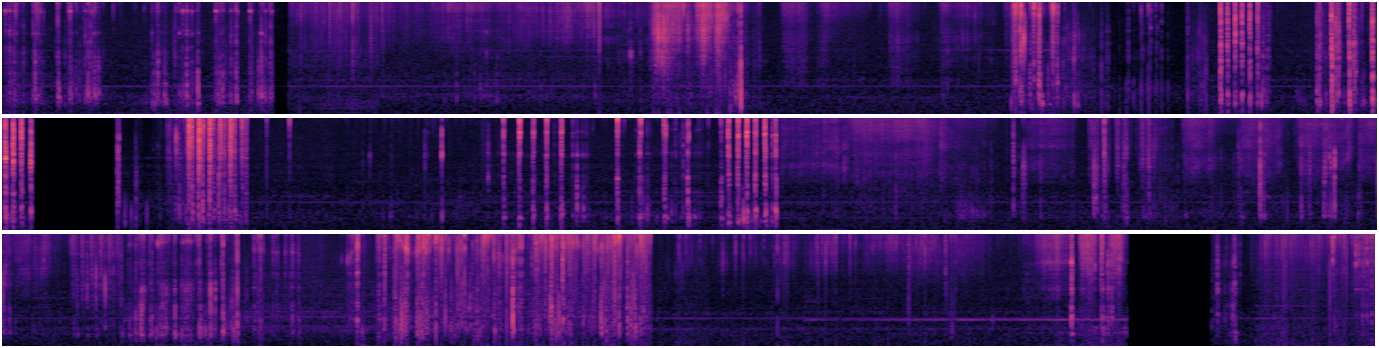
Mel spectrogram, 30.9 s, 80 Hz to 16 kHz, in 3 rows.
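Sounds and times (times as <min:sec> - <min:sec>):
slime crackling and popping: 0:00.0 - 0:05.6, 0:21.2 - 0:27.7, 0:29.9 - 0:30.9.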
